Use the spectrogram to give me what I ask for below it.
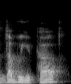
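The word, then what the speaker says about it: W⊥: So this symbol, right, W raised to the power of a perpendicular looking symbol, which you can pronounce as W perp, or at least that's how I pronounce it, is the orthogonal complement of a subspace W.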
